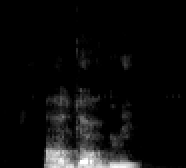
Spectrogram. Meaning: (adjective) feminine singular of endormi
- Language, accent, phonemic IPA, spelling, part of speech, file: French, Canada, /ɑ̃.dɔʁ.mi/, endormie, adjective / verb, LL-Q150 (fra)-endormie.wav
